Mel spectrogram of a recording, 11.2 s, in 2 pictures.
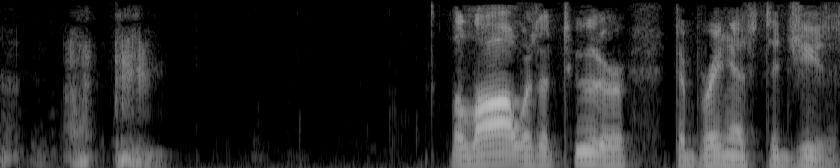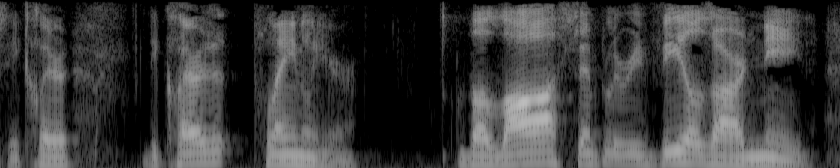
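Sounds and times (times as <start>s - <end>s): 
man clearing throat: 0.0s - 1.2s
speech: 3.0s - 8.0s, 8.6s - 11.1s.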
